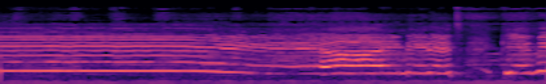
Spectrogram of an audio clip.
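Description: A young woman singing solo. She holds one long high note with a light vibrato, slides down from it just before halfway through, then sings a few shorter notes with a wider vibrato.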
